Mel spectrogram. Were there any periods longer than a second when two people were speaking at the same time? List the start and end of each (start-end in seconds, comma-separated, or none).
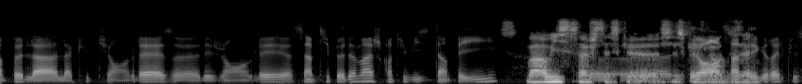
5.8-7.5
